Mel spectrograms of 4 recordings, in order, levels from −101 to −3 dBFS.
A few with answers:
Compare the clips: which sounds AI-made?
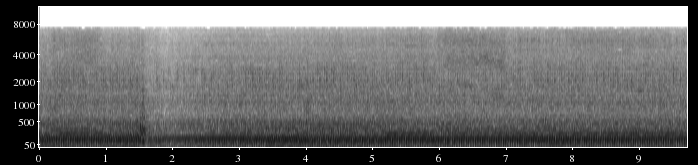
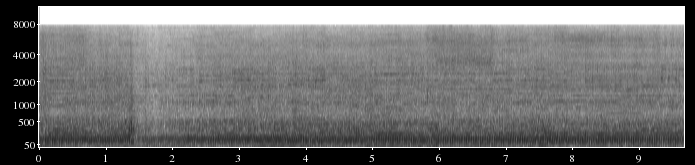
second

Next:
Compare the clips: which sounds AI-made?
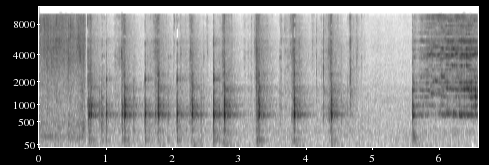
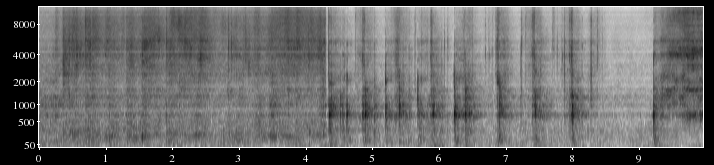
second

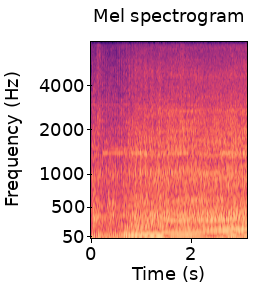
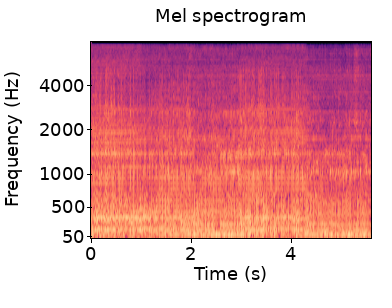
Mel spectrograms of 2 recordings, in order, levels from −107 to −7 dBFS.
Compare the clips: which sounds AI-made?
second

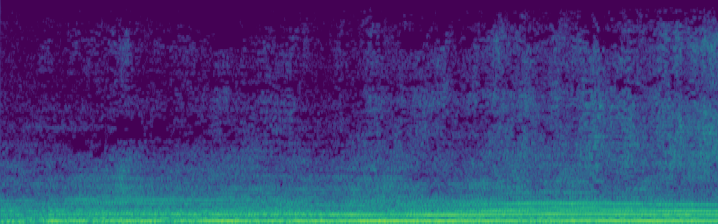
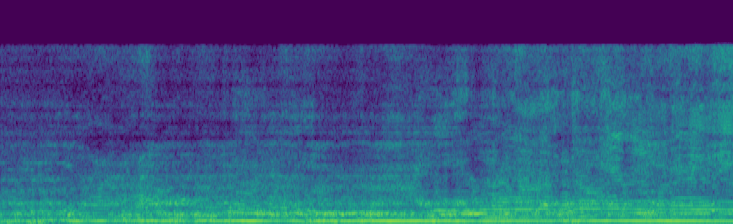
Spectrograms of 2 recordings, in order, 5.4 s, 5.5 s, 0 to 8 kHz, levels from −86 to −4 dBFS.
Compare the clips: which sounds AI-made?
second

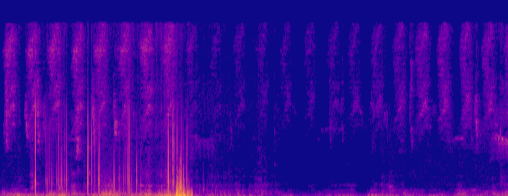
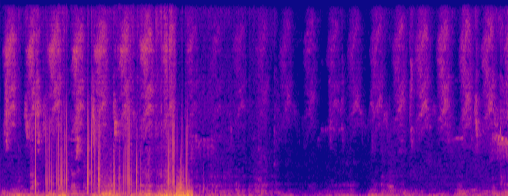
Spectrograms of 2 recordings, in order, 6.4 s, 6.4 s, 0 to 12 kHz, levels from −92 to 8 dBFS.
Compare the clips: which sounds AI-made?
second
